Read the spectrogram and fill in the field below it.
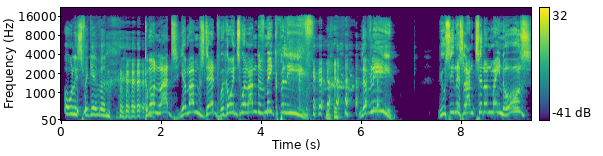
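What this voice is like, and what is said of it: Put-on Welsh accent, cartoon character. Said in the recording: “a Welsh accent”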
